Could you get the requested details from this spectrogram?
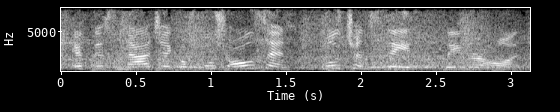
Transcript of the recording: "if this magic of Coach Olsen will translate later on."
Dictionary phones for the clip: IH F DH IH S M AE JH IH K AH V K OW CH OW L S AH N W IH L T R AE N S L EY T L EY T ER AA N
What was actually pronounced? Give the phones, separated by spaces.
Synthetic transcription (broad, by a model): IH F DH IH S M AE JH IH K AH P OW SH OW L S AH N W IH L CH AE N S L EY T L EY T ER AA N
